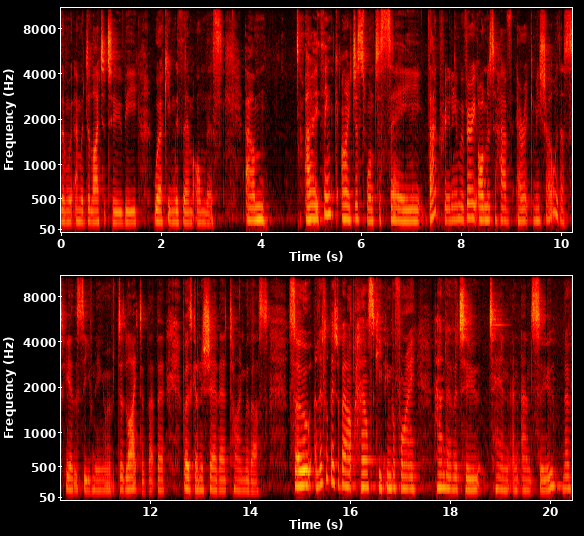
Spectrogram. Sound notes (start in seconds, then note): none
